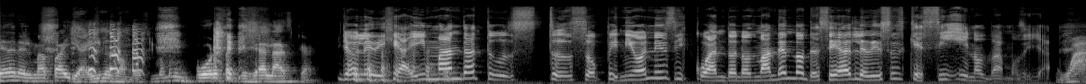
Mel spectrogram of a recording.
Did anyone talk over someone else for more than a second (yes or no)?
no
